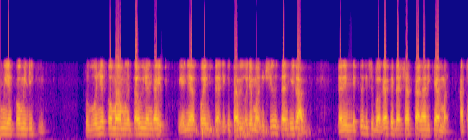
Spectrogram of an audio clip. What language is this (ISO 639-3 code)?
msa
